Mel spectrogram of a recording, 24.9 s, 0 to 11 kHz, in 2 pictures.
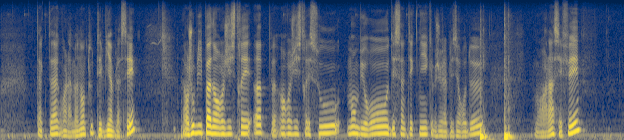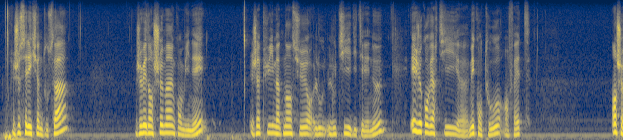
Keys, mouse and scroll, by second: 0.2-0.8 drag, 1.0 click, 2.0 KP_Subtract, 4.8 click, 5.7 click, 7.2 click, 8.2 click, 8.8 click, 9.7 KP_2, 10.2 KP_Enter, 11.3 click, 12.0 click, 12.7 ctrl+a, 15.5 click, 16.4 click, 19.7 click.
